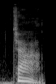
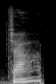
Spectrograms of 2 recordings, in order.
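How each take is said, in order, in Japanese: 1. 単語の語尾で、ピッチは下がります。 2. 単語の語尾で、ピッチは上がります。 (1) "肯定文の場合はチャと語尾を下げる" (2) "疑問文の場合はチャと語尾を上げ"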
